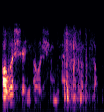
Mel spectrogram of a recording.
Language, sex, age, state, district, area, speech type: Nepali, male, 30-45, West Bengal, Darjeeling, rural, conversation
